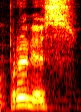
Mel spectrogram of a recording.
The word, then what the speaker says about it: Brynäs: mean today british or brunes if you you use the swedish pronunciation sign alexander william krentz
